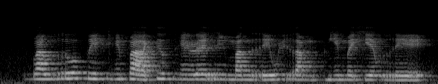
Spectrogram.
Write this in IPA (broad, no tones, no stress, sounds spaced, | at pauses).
b a w r o p e ɡʱ ẽ p a kʲ o ɡʱ ẽ ɭ ɛ r ĩ m a n r e w y r a m o p ɡʲ ẽ m ɛ xʲ ɛ w r e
